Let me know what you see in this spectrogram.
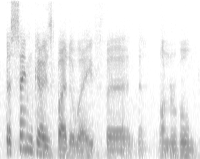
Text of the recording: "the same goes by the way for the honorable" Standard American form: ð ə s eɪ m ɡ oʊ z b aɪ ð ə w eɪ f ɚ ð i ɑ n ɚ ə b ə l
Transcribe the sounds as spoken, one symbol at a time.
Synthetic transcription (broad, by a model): ð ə s eɪ m ɡ oʊ z b aɪ ð ə w eɪ f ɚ ð i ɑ n ɚ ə b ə l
